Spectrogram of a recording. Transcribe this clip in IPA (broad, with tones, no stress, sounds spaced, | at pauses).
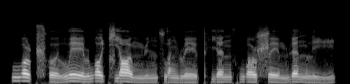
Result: w ɔ˥˩ ʈ͡ʂʰ o˩ ʊ̯ l w e˥˧ ɪ̯ ɻ w ɔ˥˧ t͡ɕ j ɑ˥˩ ʊ̯ m y˧˥ n s w ɑ˧ ŋ ɻ e˧˥ ɪ̯ pʰ j ɛ˥ n k w ɔ˥ ʂ e˥˧ ɪ̯ m ɥ ɛ˥˩ n l i˨˩˦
